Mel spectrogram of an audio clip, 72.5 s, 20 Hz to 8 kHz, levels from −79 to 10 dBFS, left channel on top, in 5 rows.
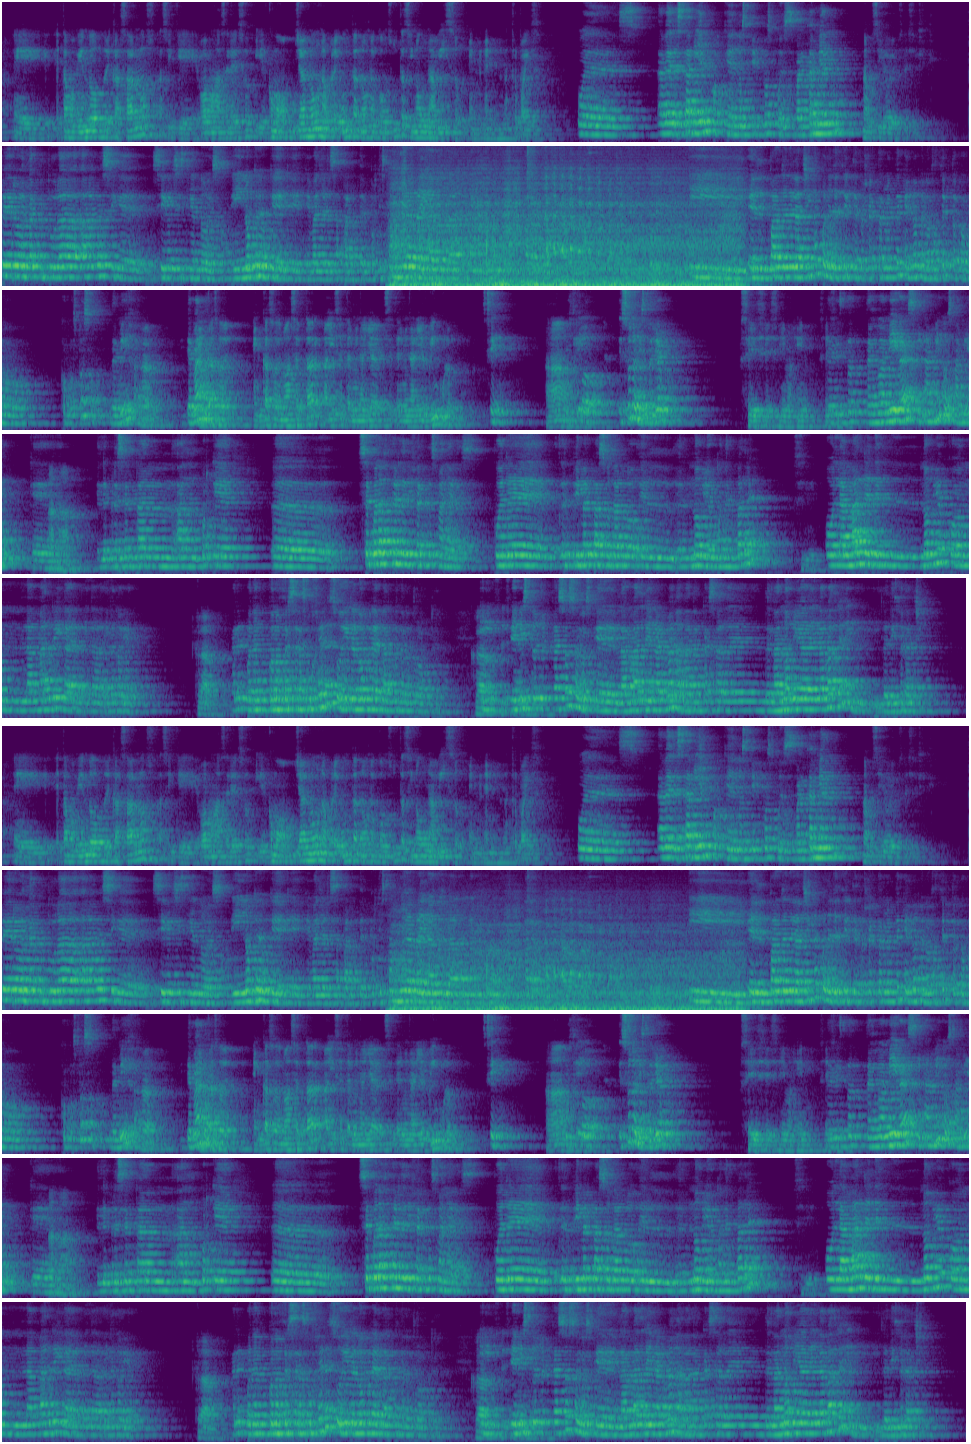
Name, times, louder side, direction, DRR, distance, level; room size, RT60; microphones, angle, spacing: voice 1, 0.2-8.1 12.9-13.8 21.7-22.1 22.9-23.4 31.1-31.3 32.0-32.5 32.8-35.8 37.2-37.8 40.1-41.6 44.2-44.6 55.4-55.7 60.9-61.3 65.1-66.1, equal, ahead, 0 dB, 2.0 m, -28 dB
voice 2, 8.6-9.5 9.8-12.5 14.5-22.0 22.3-22.6 24.8-29.3 29.9-31.1 31.8-32.2 36.3-36.5 37.5-37.9 38.3-39.0 41.4-43.7 43.9-44.4 44.9-47.0 47.5-48.5 48.9-50.6 50.9-54.8 55.9-60.0 61.5-64.6 65.2-65.3 65.6-71.8, equal, 20° right, -5 dB, 3.3 m, -21 dB
Bird, 20.3-25.7, left 3 dB, 45° left, 0.5 m, -21 dB
9.5 x 8.3 x 8.0 m, 1.2 s
head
